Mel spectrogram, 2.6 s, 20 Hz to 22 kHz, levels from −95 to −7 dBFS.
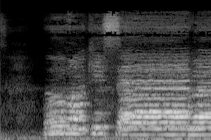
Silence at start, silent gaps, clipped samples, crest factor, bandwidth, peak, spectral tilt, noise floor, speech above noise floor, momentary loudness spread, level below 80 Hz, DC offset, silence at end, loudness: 0.55 s; none; under 0.1%; 14 dB; 16 kHz; -14 dBFS; -4.5 dB/octave; -53 dBFS; 27 dB; 8 LU; -50 dBFS; under 0.1%; 0 s; -27 LUFS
